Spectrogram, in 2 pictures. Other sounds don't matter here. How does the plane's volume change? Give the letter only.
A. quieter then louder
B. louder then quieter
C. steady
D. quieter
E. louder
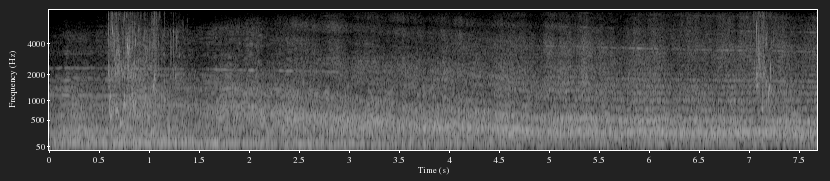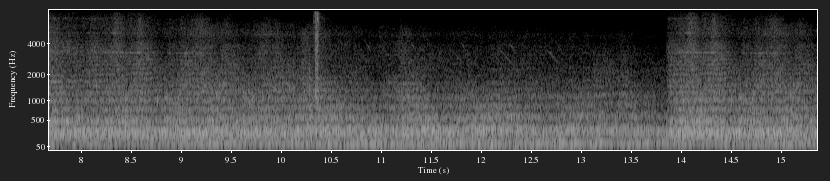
C.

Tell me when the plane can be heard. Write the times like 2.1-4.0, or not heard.
0.0-15.3.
